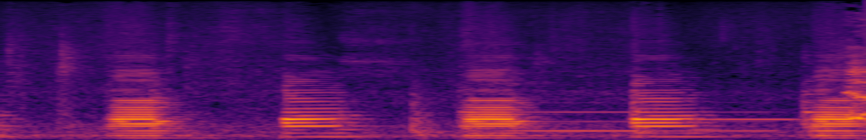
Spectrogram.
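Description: Men's voices chanting a short rhythmic 'uh, uh' at an even beat, about one sound a second, some held a little longer, like a work chant during heavy labour.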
